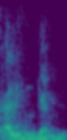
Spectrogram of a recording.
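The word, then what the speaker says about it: Canguilhem: Se escribe, parece que se pronuncia de otra manera, pero en francés se pronuncia Callinghem, ¿sí?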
